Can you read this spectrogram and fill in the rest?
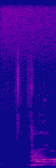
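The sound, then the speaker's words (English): A dog lets out a single brief, high whimper, a thin tonal whine lasting about half a second, faint, in the background. “here's the real life of our of our podcasting you can hear my dog in the background probably”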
